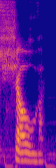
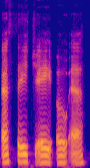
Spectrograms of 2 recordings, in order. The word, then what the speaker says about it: Shoaf: It's Shove. I don't know what I said. It's like SHAOF. It's spelled SHOAF. Oh. But it's spelled, or it sounds Shove. All right.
